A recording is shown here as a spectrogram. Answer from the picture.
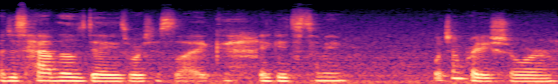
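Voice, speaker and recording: Against noticeable background noise, a woman with a fairly low pitch talks at a fairly quick pace. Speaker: beauty vlogger. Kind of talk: casual chat. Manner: talkative.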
